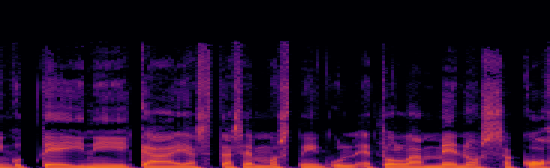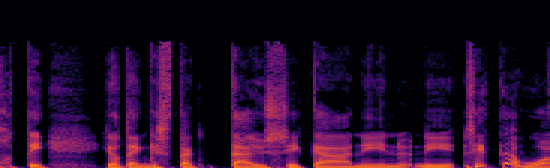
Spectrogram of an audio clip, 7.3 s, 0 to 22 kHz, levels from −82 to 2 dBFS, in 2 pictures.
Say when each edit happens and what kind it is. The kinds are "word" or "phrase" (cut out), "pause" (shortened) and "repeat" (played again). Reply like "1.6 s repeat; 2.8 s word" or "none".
none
